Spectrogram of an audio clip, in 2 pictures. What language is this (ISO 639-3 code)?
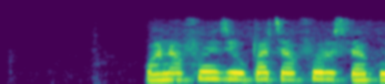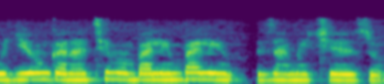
swa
